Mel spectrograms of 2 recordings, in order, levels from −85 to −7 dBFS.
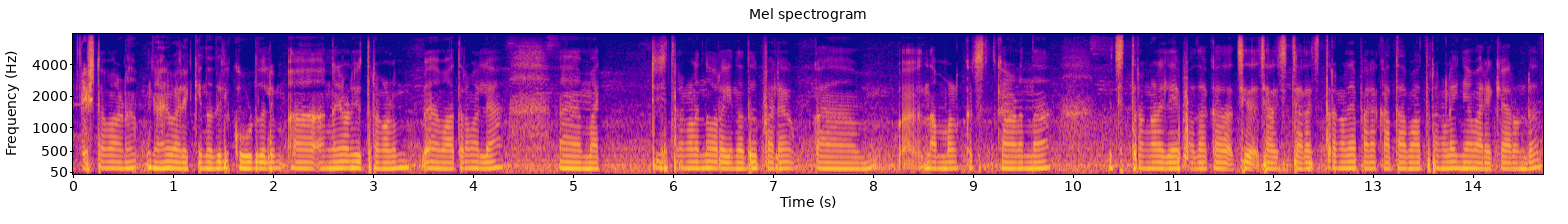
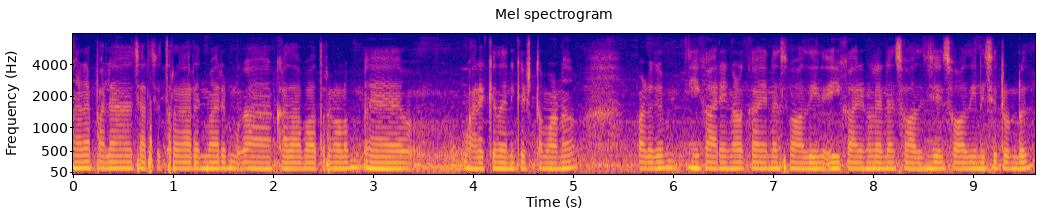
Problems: background sounds at intervals, background conversations at intervals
